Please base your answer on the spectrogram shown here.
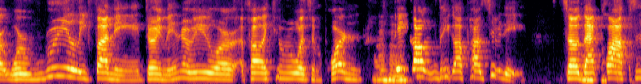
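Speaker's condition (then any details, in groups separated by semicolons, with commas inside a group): Chronic lyme disease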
